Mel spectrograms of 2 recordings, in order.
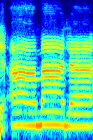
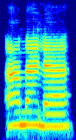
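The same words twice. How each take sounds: First: अमला slow, opening vowels dragged long; wrongly lengthened vowels. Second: अमला with quick short opening vowels. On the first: Teacher shows students the mistake, over-long अमला. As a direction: stretch each vowel in अमला too far. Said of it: "इसको ऐसे नहीं पढ़ेंगे". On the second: Teacher corrects the mistake, short-vowelled अमला. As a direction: keep the first vowels of अमला brief. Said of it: "short vowel". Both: Shown as a demonstration.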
